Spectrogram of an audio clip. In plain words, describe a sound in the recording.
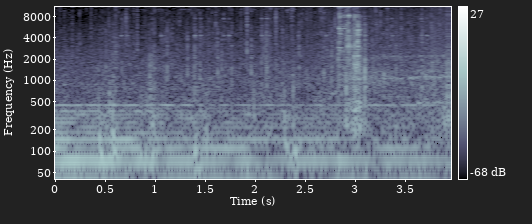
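A man rummages through metal parts under a car hood.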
